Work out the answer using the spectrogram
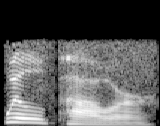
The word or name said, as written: willpower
